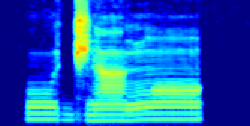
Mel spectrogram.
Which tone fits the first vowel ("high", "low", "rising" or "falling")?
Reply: low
